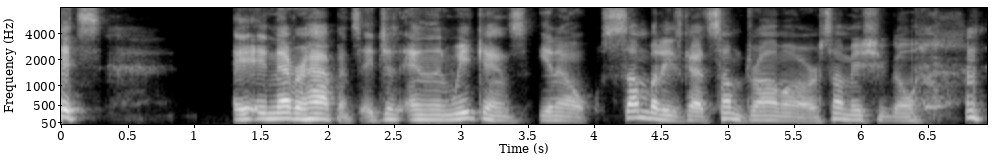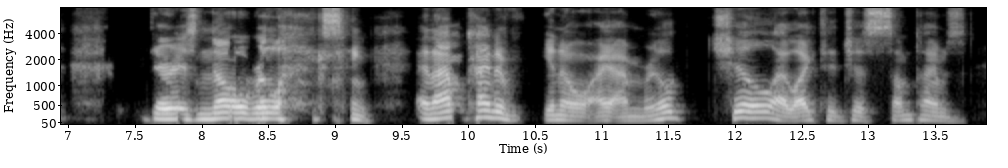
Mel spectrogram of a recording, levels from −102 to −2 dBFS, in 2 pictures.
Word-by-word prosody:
it's - - +5 1.0
it 130 +1 +2
it 145 - +1
never 150 -2 +6
happens, 140 -1 +3
it 105 - -7
just 130 +1 -4
and 125 0 -1
then 120 -1 -3
weekends, 135 - 0
you 110 0 -4
know, 105 -3 -6
somebody's 150 - +3
got 105 - -1
some 150 -4 +2
drama 115 -2 -3
or 90 -3 -6
some 140 +5 -2
issue 120 -2 -4
going 95 -1 -8 0.3
on. 175 -6 -3 0.7
There 135 0 +5
is 135 -2 0
no 145 +3 +3
relaxing, 145 -4 +3 0.3
and 140 +1 +1
I'm 165 +3 +4
kind 180 -1 +1
of 125 -9 -2 0.2
,you 120 - -3
know, 110 -3 -3
I 110 -2 -3
I'm 100 +1 -9
real 155 +8 -4 0.2
chill, 165 -1 -1
I - - +1
like 105 +2 -1
to 115 - -11
just 105 +2 +3
sometimes 110 -7 -7
125 Hz, 175 wpm, -23 LUFS, 110-150 Hz, 1.0 s, never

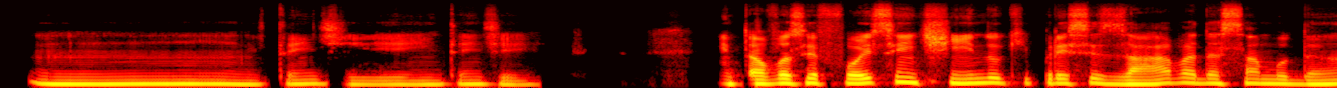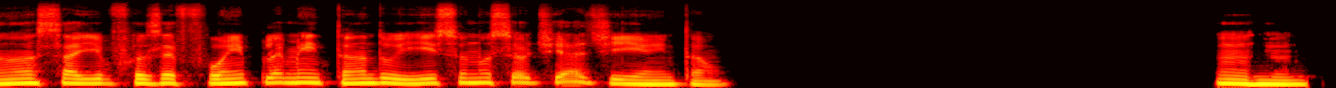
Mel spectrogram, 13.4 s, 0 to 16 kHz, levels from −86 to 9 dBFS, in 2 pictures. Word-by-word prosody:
Hum, 125 -1 +1
entendi, 115 -2 -5
entendi. 110 -1 -5 0.9
Então 130 +1 +3
você 145 +2 +4
foi 145 0 +3
sentindo 155 -2 +2
que 145 - -11
precisava 140 +1 +1
dessa 145 0 0
mudança 135 +3 +1
e 140 0 0
você 140 +2 -1
foi 140 +3 -1
implementando 155 -1 -1
isso 140 +4 -1
no 160 +1 0
seu 160 +1 -3
dia 155 - -5
a - - -3
dia, 135 -7 -1
então? 110 -2 -3 2.4
Uhum. 120 -4 +3
130 Hz, 105 wpm, -22 LUFS, 120-145 Hz, 2.4 s, você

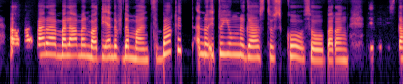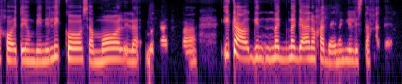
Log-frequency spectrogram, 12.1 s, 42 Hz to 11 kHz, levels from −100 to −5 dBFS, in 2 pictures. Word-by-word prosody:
ah, - - +5
pa 255 +1 -2
para 300 +1 +5
malaman 280 0 +3
mo 240 - +7
at 235 - -12
the 255 - -1
end 260 0 +1
of 245 - -11
the 255 0 +4
month, 220 +1 -2
bakit, 360 - +2 0.2
ano, 305 - +1
ito 320 - -1
'yong 305 -1 -1
nagastos 255 -3 -1
ko. 270 -3 +2
So 215 -2 0
parang, 215 0 -1 0.3
nililista 470 - -4
ko, 220 -2 +3
ito 200 - -3
'yong 200 -1 -3
binili 200 +7 -2
ko 225 -1 +3
sa 215 -4 -4
mall, 215 +3 +1
ila 195 -1 -3
magkano 190 -1 -5 0.2
ba. 180 - -3 0.5
Ikaw, 295 -5 +5
gin 235 -1 -4
nag 250 -2 +3
nag-aano 235 -1 +2
ka 215 -1 0
din, 180 -1 -2
naglilista 200 0 -4
ka - - -14
din? - - -13
235 Hz, 195 wpm, -23 LUFS, 215-270 Hz, 0.5 s, mo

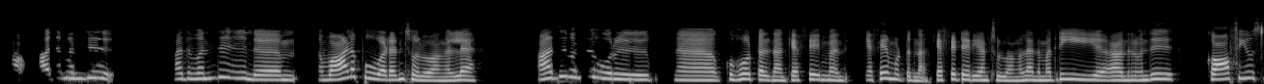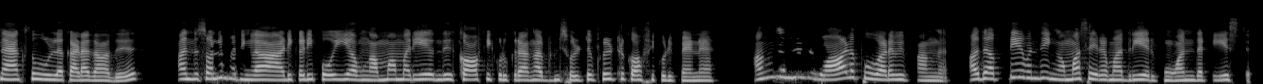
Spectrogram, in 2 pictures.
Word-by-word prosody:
அ - - -4 0.3
அது 295 - -7
வந்து 275 +3 0 0.9
அது 260 +1 -2
வந்து 290 +6 -1 0.2
இந்த 225 -3 +1 0.7
வாப்பூ 295 +7 +2
வடன்னு 220 +2 +2
சொல்லுவாங்கள்ல. 180 -1 +1 0.8
அது 290 +6 +1
வந்து 320 +3 -6 0.2
ஒரு, 250 -2 +3 0.6
அ, - - +1 0.5
ஹோட்டல் 225 -5 +1
தான் 185 -1 0
கஃபே 200 +4 +1
மாதிரி 185 -2 -1 0.2
கஃபே 265 +7 0
மட்டும்தான் 185 -6 -2
கஃபட்டீரியான்னு 205 -2 +1
சொல்லுவாங்கள்ல, 180 +2 +1
அந்த 190 - +1
மாதிரி 230 +6 0 0.5
அதுல 195 0 +1
வந்து 240 +5 +2 0.5
காஃபியும் 265 +4 +2
ஸ்னேக்ஸ்ஸும் 235 +1 +2
உள்ள 215 -2 +3
கட 195 0 +3
தான் 185 -1 +1
அது. 165 +2 -2 0.6
அந்த 245 0 +3
சொன்னேன் 275 +2 +1
பாத்தீங்களா, 220 -3 +1 0.2
அடிக்கடி 220 +2 0
போயி 225 0 +1
அவங்க 210 -1 -1
அம்மா 225 +2 +1
மாரியே 225 +1 +1
வந்து 220 +2 +1 0.2
காஃபி 225 +1 +2
குடுக்குறாங்க 205 -1 0
அப்படின்னு 195 +2 -4
சொல்லிட்டு 200 +3 0
ஃபில்டர் 250 0 -1
காஃபி 215 +1 -2
குடிப்பேன்னு. 180 -1 -1 0.5
அங்க 320 +6 -3 0.2
வந்து 310 -4 -8
வாழப்பூ 275 +8 +2
வட 220 0 +2
விப்பாங்க. 185 -4 -3 0.4
அது 250 +3 +1
அப்படியே 320 +6 -3
வந்து 285 0 -2
எங்க 240 -3 0
அம்மா 245 +4 +3
செய்ற 235 -4 +2
மாதிரியே 210 +2 +1
இருக்கும் 185 0 -2
அந்த 195 0 +1
டேஸ்ட்டு. 205 +1 -4
220 Hz, 145 wpm, -23 LUFS, 195-250 Hz, 0.9 s, ஒரு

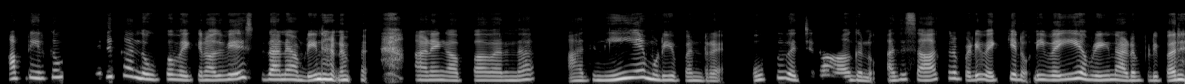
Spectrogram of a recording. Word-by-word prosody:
"அப்படி 280 +3 -4
இருக்கும்போது 335 +5 -4 0.4
எதுக்கு 365 0 -4
அந்த 280 -4 +4
உப்பை 235 +2 -2
வைக்கணும்? 200 0 0
அது 205 - 0
வேஸ்ட்டு 265 -3 0
தானே" 225 0 +3
அப்டின்னு 210 +5 +6
நெனைப்பேன். 205 0 -2 0.5
ஆனா 200 0 +1
எங்க 190 -2 -1
அப்பாவா 190 0 -3
இருந்தா 195 +4 -2 0.5
"அது 180 +2 -6
நீ 210 +3 +4 0.2
ஏன் 285 -6 +4
முடிவு 200 -2 0
பண்ணுற? 175 -2 -4 0.5
உப்பு 235 +7 -8
வச்சுதான் 210 +1 -6
ஆகணும். 185 -3 -4
அது 220 +5 -2
சாஸ்த்திரப்படி 215 +2 -1
வைக்கணும். 205 +1 -2
நீ - - +2
வை." 205 +2 +4 0.2
அப்டின்னு 205 0 +2
அடம் 185 +1 -2
புடிப்பாரு. 185 +3 +2
205 Hz, 155 wpm, -23 LUFS, 190-235 Hz, 0.5 s, அப்டின்னு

